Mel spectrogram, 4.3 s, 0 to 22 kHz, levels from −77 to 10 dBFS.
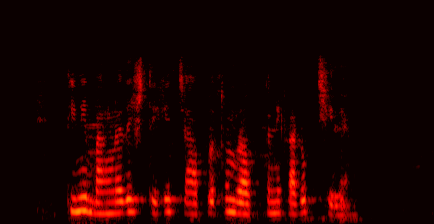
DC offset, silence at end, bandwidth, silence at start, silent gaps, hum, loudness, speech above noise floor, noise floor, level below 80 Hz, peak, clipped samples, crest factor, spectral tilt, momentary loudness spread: under 0.1%; 0.75 s; 8 kHz; 0.7 s; none; none; -38 LUFS; 43 dB; -81 dBFS; -76 dBFS; -20 dBFS; under 0.1%; 20 dB; -4.5 dB/octave; 10 LU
